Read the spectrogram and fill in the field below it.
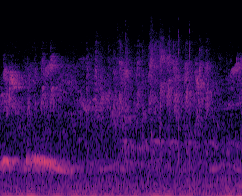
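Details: Early-morning birds: a clear low cooing phrase opens, followed by scattered higher chirps and faint twittering in the background.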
